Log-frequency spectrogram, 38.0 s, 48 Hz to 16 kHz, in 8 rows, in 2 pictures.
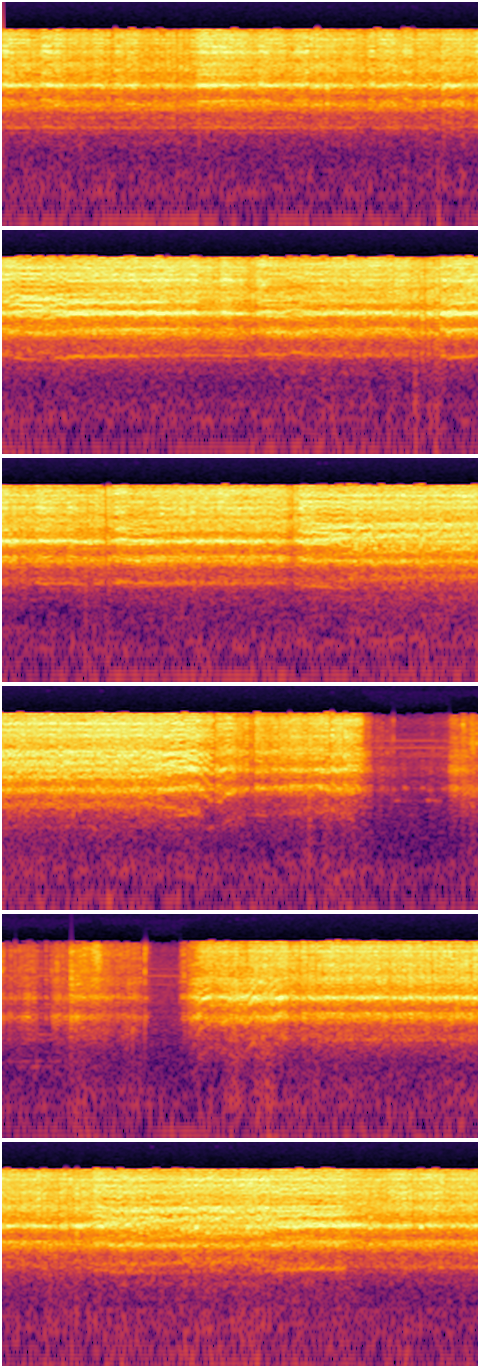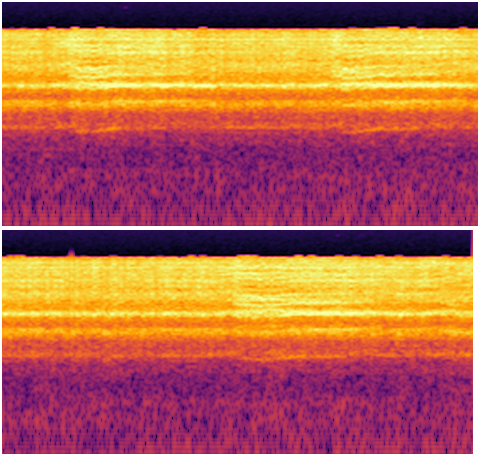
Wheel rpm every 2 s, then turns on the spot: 160, 160, 160, 160, 160, 160, 160, 160, 130, 20, 60, 160, 160, 160, 160, 160, 160, 160, 160.
18-20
